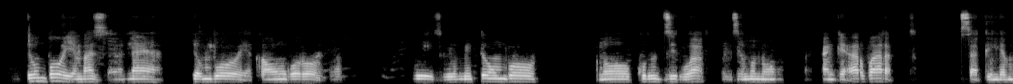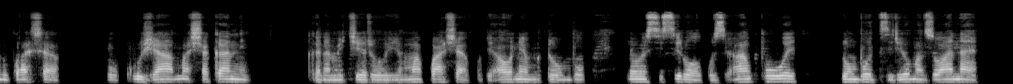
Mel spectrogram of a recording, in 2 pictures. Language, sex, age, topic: Ndau, female, 18-24, health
